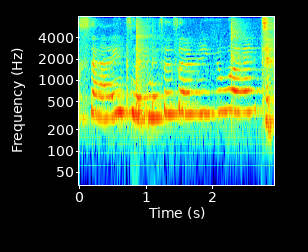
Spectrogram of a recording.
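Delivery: high, slow frightened plea; pleading. Retold or imitated. Schoolgirl begging the teacher to skip her caning. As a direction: beg the teacher not to cane. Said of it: "I'm like".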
